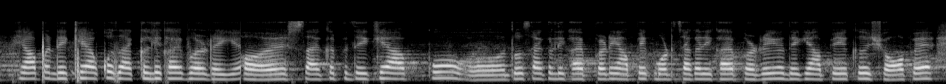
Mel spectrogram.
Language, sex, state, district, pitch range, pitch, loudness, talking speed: Hindi, female, Rajasthan, Nagaur, 245-270 Hz, 255 Hz, -15 LUFS, 210 wpm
